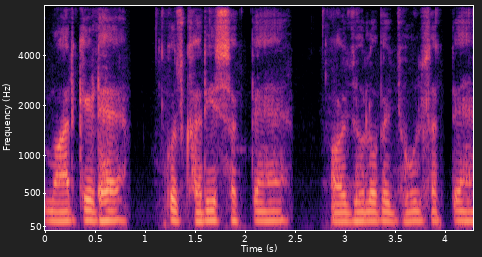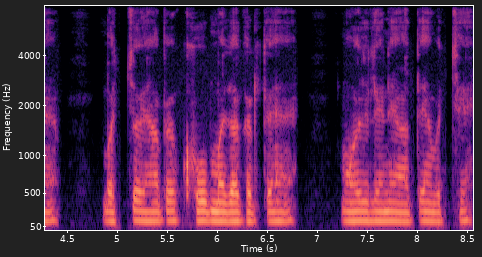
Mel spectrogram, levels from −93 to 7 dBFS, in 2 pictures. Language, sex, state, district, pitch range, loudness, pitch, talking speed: Hindi, male, Bihar, West Champaran, 120-130 Hz, -18 LUFS, 125 Hz, 170 wpm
